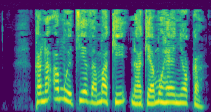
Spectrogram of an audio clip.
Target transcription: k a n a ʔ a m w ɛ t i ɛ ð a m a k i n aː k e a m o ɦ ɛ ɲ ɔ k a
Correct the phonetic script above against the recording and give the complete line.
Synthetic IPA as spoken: k a n a ʔ a m w e t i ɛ ð a m a k i n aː k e a m o ɦ ɛ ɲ ɔ k a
